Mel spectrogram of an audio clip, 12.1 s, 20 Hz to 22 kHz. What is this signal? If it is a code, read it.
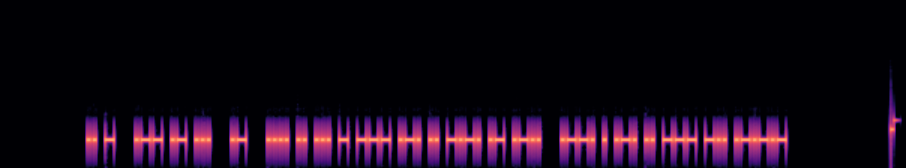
Morse code, heard as a keyed tone, about 32 wpm, 700 Hz. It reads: IT WAS A HISTORICAL PERIOD.
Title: Sentences from Top 1000 Words - Review Part 5 - 30wpm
